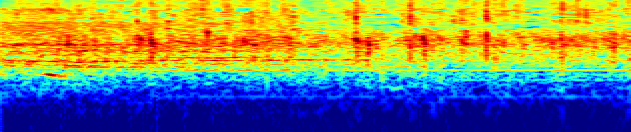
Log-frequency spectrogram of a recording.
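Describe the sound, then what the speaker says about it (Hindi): Applause fills a hall, a dense, even wash of many hands clapping that holds steady for a few seconds, heard from a distance at low level with no voices over it. "तालियों की गूंज उठ गई"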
